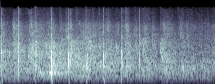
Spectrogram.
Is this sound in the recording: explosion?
no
